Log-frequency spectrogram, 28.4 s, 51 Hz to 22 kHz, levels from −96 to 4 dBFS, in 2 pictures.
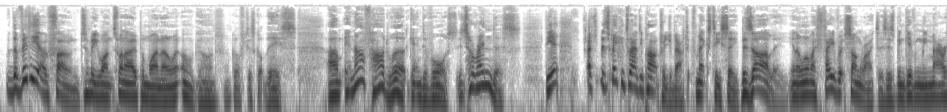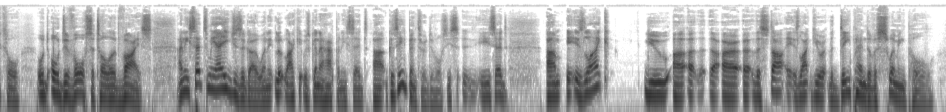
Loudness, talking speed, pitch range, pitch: -26 LUFS, 230 wpm, 100-140 Hz, 115 Hz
